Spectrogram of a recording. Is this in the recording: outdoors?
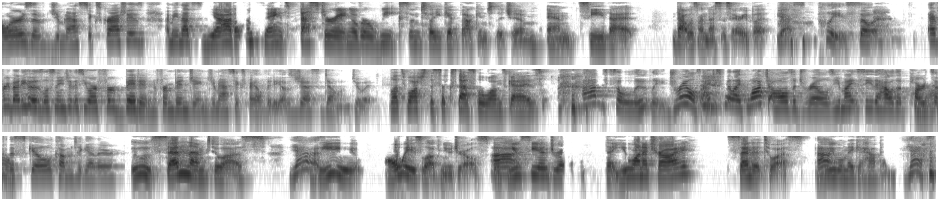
no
